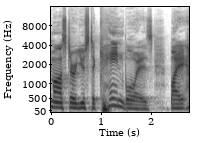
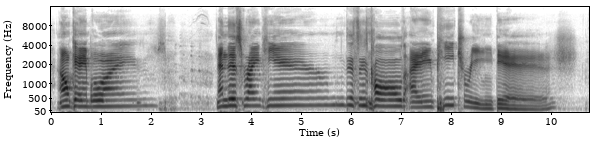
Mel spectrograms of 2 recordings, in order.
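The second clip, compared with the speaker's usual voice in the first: put-on very nasal teacher voice, drawn-out "boys"; 4 semitones higher than usual. Recalling science class, the speaker quotes the teacher in a very nasal voice. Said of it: "in a very nasally voice".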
